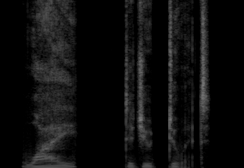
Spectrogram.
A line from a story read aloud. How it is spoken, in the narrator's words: She said in a low voice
